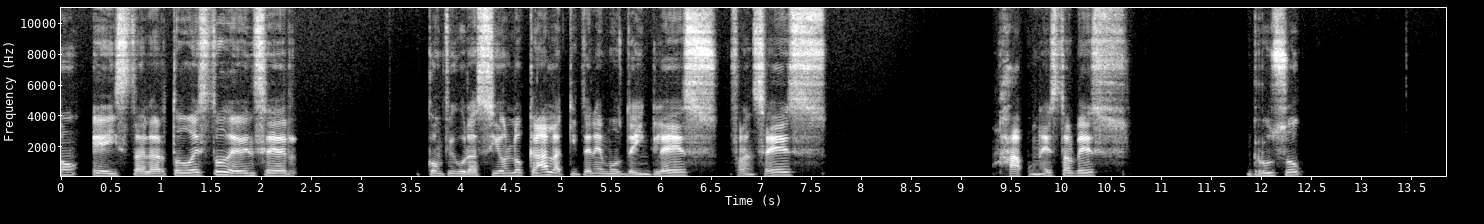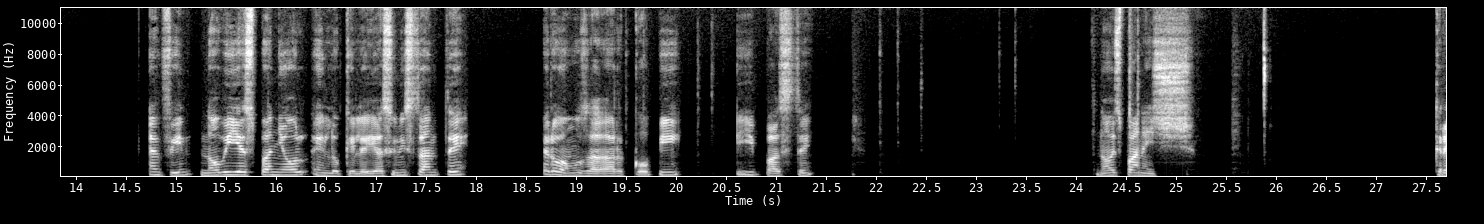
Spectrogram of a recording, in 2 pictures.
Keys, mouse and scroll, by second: 6.4-7.1 scroll down 1, 7.1 scroll down 1, 8.0-8.8 scroll down 1, 8.8-10.1 scroll down 1, 10.1-10.9 scroll down 1, 10.9-13.3 scroll down 1, 13.3-18.7 drag, 19.5 right click, 20.1 click, 23.1 click, 24.4 Return.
